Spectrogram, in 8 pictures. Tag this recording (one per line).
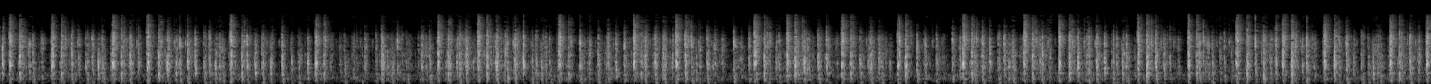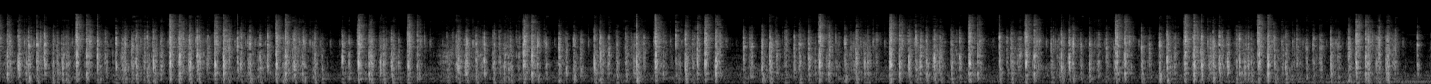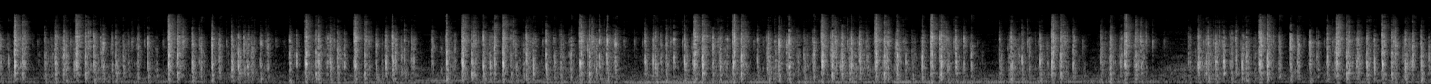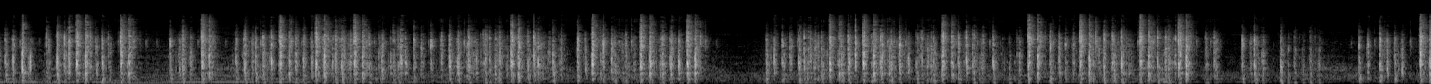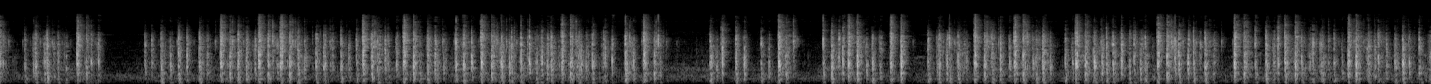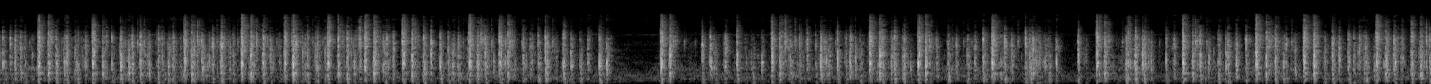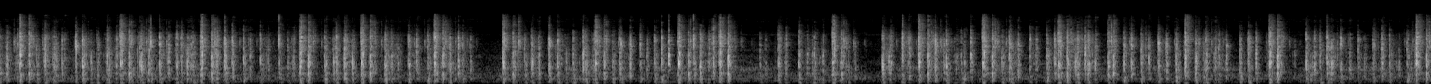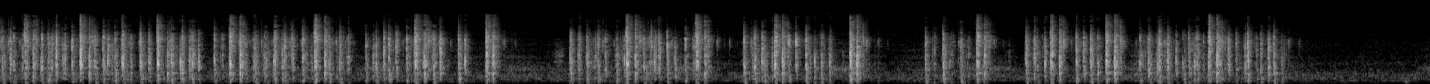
computer
keyboard
loud
typing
